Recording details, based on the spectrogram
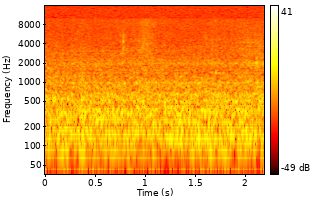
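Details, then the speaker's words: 2017 Honda Civic, 10th generation, Pakistan-assembled, on General tires. A steady, even roar of tires rolling on an empty road with no engine note above it. Annoying tire road noise. "there is a certain noise that noise is kind of annoying it's the tires rolling they have those general tires so on an empty road you do hear that noise and that kind of bothers you"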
